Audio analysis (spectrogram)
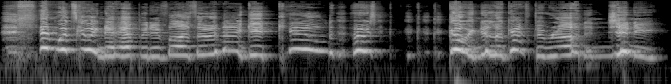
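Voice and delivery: high, loud, stammering through sobs; sobbing outpour. A narrator's reading. Missus Weasley lists her dread for the family, sobbing. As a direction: pour out every fear through tears.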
